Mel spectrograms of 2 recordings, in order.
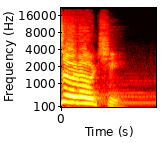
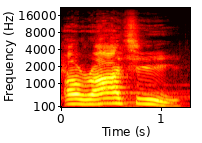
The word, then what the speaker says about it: Orochi: It's Orochi. It's Orochi. It is. I told you. Sorry. You said Arachi.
